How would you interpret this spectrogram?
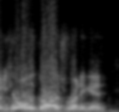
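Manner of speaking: normal talking voice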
